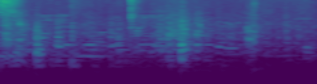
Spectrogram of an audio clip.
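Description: Paperboard gift box being opened by hand, its lid slid off with a few soft scrapes and taps.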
